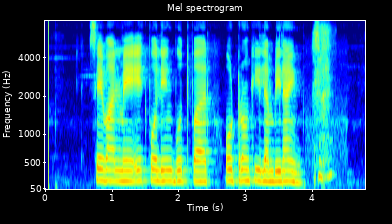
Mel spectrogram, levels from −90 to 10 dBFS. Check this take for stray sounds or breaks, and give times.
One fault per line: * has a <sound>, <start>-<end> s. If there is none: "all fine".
* has a laugh, 4.0-4.4 s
